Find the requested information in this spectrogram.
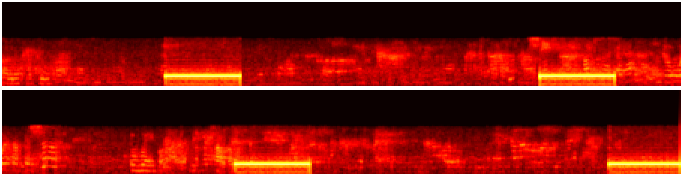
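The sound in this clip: A phone rings unanswered on a call to a mother who does not pick up. Four evenly spaced ringback tones, each about a second long, sound roughly five seconds apart, with a person talking in the gaps between them.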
